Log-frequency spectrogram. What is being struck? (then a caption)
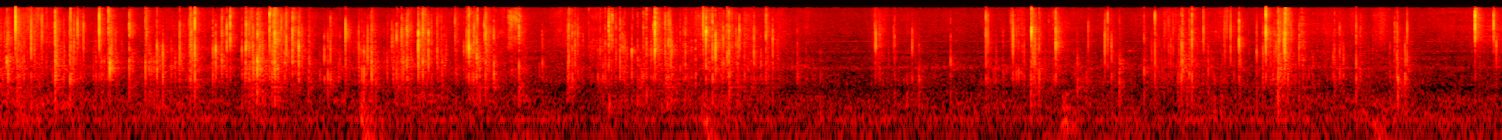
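Pocket tissue pack in soft plastic film. A full pocket pack of paper tissues in a small, soft plastic-film wrapper is squeezed and rubbed with the fingertips. The film crinkles in dense bursts of bright, crackly rustling for about the first eight seconds. After that it becomes quieter and sparser, with occasional sharp crinkles.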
